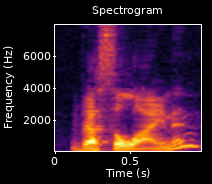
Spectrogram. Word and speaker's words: Vesalainen: So on the third line, Christian Vesalainen is I think how you say it. Christian Vesalainen. I think you nailed that.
